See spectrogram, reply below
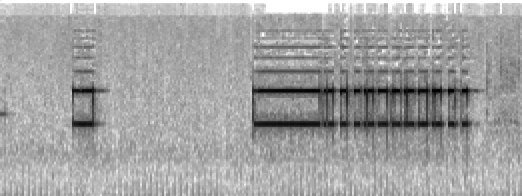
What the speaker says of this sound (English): That's what the ring sounds like.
